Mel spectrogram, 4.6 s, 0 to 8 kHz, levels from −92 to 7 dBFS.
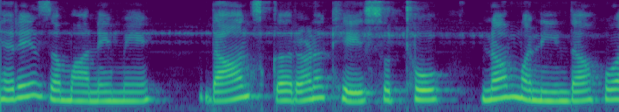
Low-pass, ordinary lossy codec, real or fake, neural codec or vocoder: none; none; fake; codec, 16 kHz, 8 kbps, FunCodec, trained on LibriTTS, 25 frames a second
